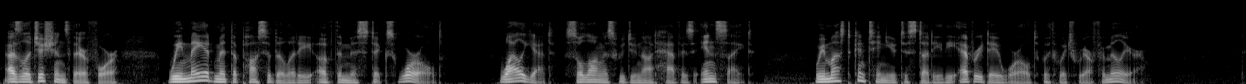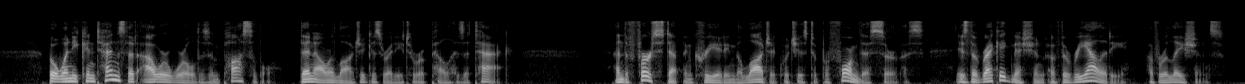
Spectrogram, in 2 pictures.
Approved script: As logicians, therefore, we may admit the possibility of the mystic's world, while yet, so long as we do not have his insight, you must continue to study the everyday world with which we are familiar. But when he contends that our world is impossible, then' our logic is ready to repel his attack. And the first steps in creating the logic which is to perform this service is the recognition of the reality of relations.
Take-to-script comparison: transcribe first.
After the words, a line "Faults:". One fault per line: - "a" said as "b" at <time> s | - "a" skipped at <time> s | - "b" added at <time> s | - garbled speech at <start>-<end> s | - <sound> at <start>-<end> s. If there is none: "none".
As logicians, therefore, we may admit the possibility of the mystic's world, while yet, so long as we do not have his insight, we must continue to study the everyday world with which we are familiar. But when he contends that our world is impossible, then' our logic is ready to repel his attack. And the first step in creating the logic which is to perform this service is the recognition of the reality of relations.
Faults:
- "you" said as "we" at 8.1 s
- "steps" said as "step" at 19.0 s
